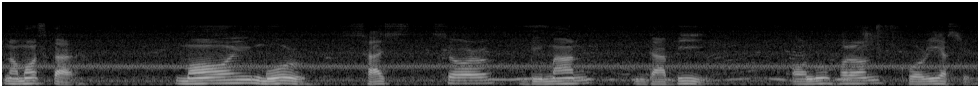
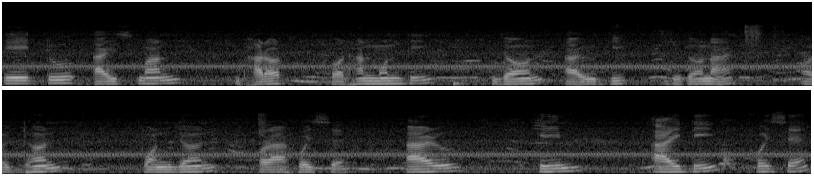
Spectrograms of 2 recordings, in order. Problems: none marked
